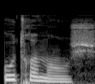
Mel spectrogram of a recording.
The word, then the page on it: outre-Manche: francais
